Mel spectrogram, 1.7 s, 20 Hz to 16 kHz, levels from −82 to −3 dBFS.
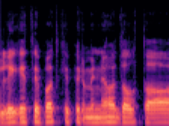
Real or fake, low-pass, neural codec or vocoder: fake; 14.4 kHz; vocoder, 44.1 kHz, 128 mel bands, Pupu-Vocoder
